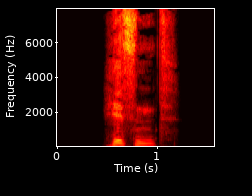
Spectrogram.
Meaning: present participle of hissen
- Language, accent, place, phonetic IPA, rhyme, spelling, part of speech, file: German, Germany, Berlin, [ˈhɪsn̩t], -ɪsn̩t, hissend, verb, De-hissend.ogg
